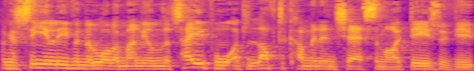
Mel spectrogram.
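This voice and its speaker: A man with a British accent speaks at a very fast pace in an animated tone with ordinary pitch variation. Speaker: business coach. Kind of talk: tutorial.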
